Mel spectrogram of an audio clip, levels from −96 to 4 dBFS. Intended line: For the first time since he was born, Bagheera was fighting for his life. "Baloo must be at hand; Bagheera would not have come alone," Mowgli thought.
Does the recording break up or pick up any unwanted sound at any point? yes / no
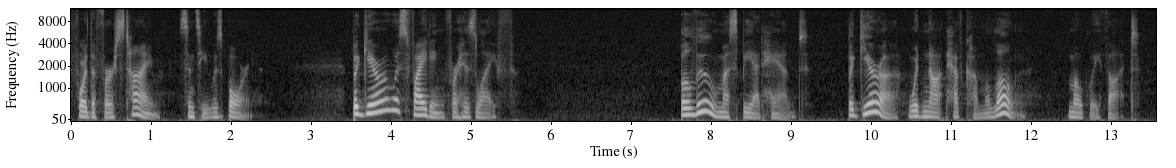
no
